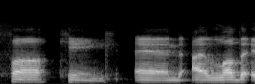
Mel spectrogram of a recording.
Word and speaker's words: pho: By the way, is it pho or pho, by the way? – How do you pronounce that word? Because somebody was in the comments saying we were pronouncing it wrong all night. – Oh, really? Oh, it's pho. – Fuh.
